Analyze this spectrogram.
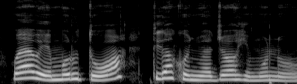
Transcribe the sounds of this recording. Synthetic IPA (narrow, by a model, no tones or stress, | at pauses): wɛwemoɾutoɔ | tiɣakoɲwad͡ʒɔɦimonɔ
